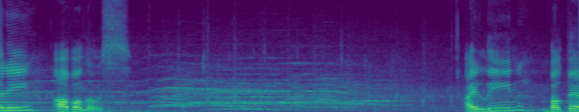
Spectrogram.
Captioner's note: audience cheering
